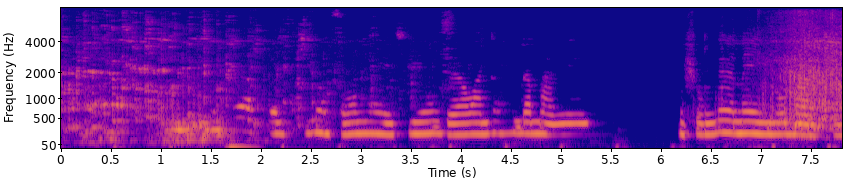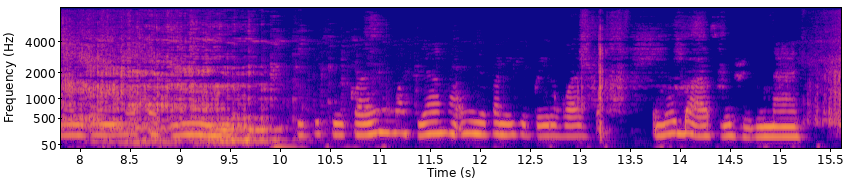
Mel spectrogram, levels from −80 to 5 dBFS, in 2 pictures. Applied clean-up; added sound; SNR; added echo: classical method WPE with log-MMSE.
